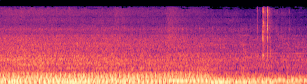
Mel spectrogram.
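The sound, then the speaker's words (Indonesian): A motorcycle engine revs loudly and steadily, making a dense, throbbing low rumble that holds its level throughout with no talk. “dengan suara motor yang luar biasa”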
